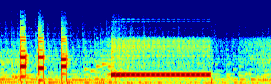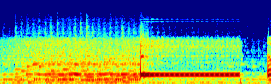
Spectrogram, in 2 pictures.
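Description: Telephone tones as a call is placed: three quick dialing beeps, then a steady tone lasting about two seconds, a stretch of soft hiss, and a second matching tone, with no voices.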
